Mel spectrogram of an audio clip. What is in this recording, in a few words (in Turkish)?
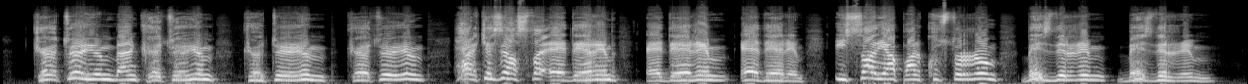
REKLAM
